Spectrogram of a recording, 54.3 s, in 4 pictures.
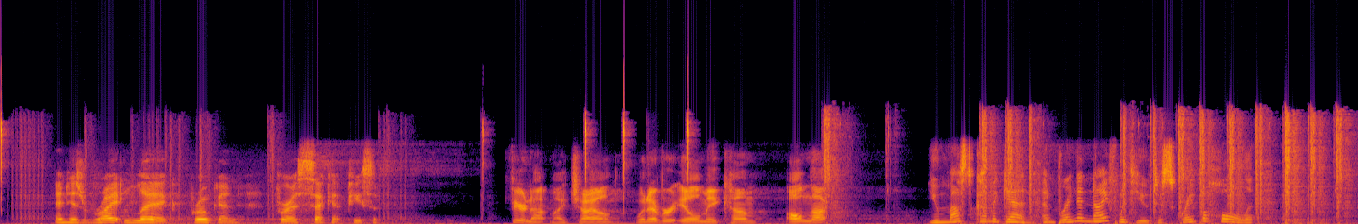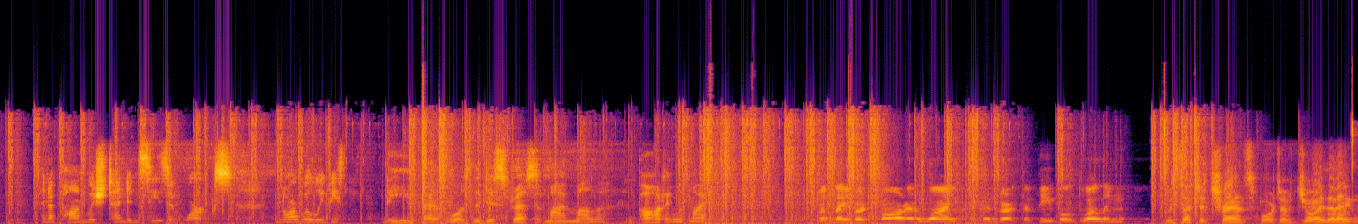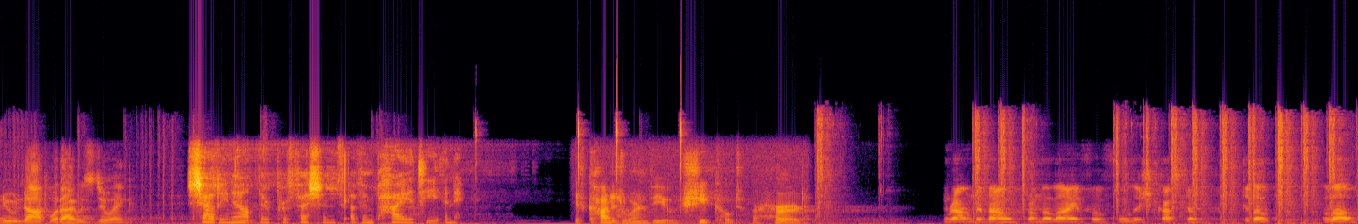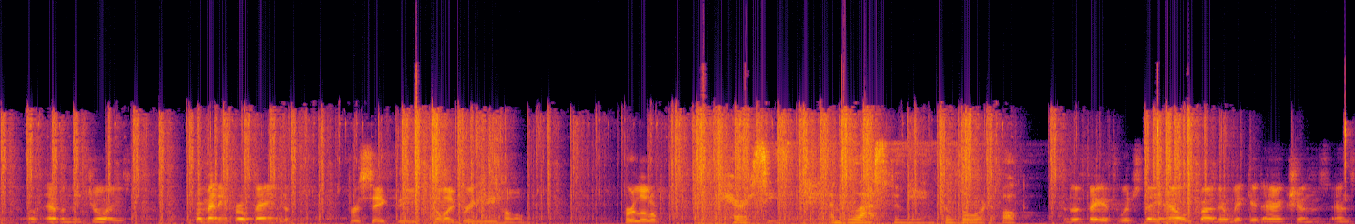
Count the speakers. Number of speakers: nine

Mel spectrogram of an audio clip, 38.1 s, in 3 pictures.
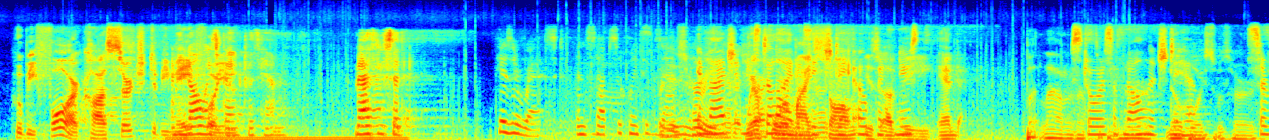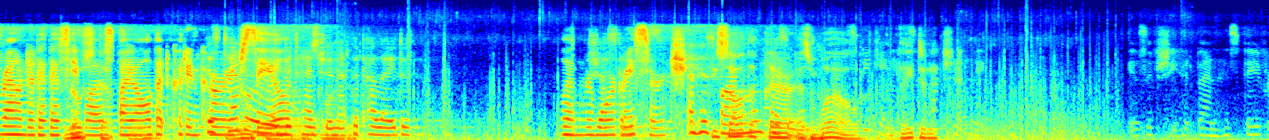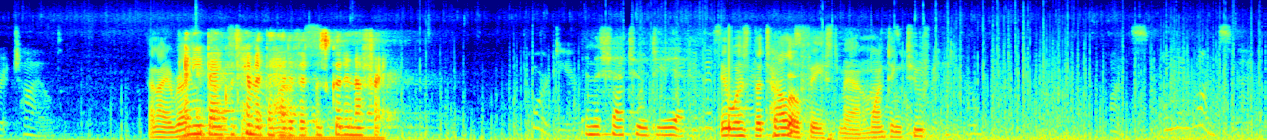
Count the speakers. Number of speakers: eight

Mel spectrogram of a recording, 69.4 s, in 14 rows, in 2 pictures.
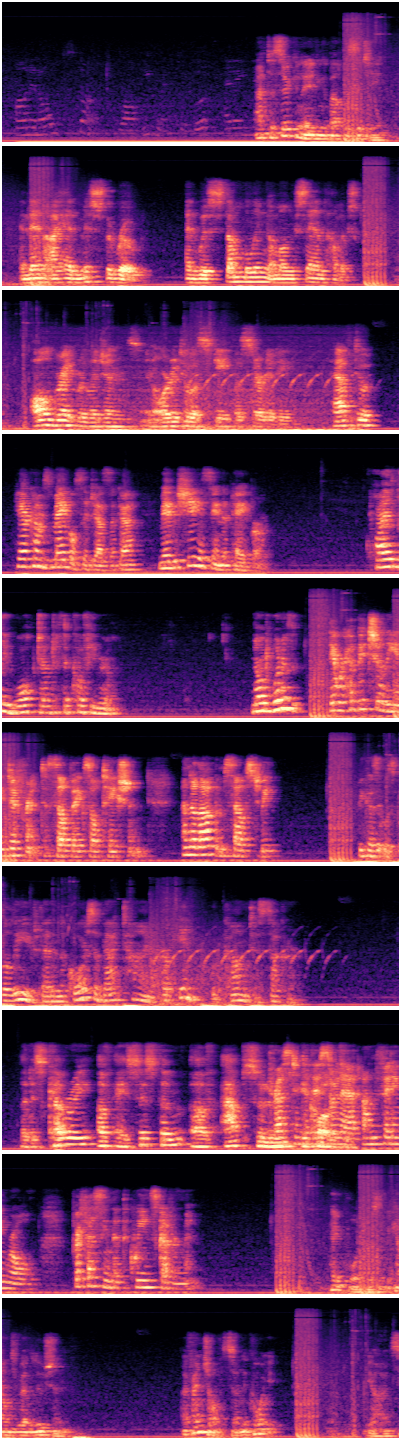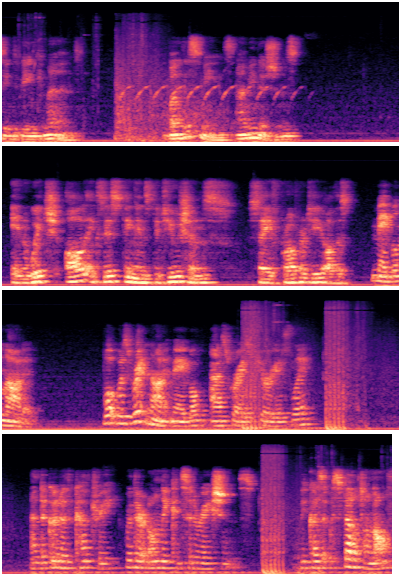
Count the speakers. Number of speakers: nine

